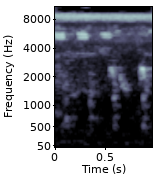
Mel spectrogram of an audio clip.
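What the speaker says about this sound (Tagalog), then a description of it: "Ayan yung manok po." A chicken clucking in a backyard garden, a few short soft clucks and chirps at close range, brief and fairly faint over quiet outdoor background.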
